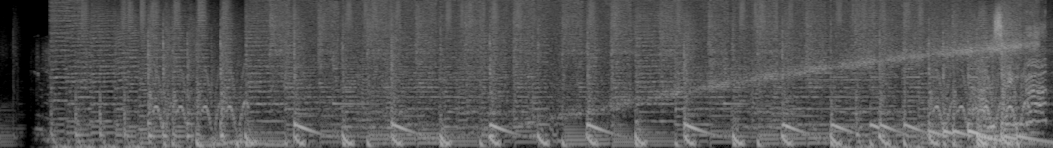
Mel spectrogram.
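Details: Upbeat electronic music plays throughout, with repeating falling tones and a long rising sweep toward the end, and no animal voices.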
